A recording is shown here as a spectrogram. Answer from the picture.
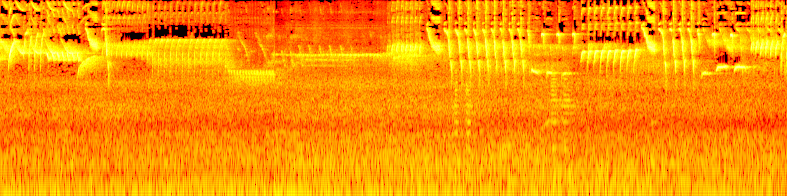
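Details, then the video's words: Yorkshire canary singing a training song: high bright trills and chattering phrases with a steady low hum beneath, loud rapid runs of notes in the second half. "Rasmi Yorkshire canary song | best Canary training song"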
